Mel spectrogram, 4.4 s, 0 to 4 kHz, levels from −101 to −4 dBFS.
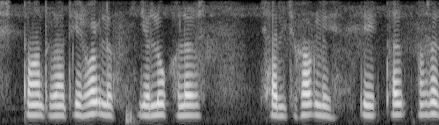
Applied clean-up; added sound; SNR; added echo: none; none; none; none.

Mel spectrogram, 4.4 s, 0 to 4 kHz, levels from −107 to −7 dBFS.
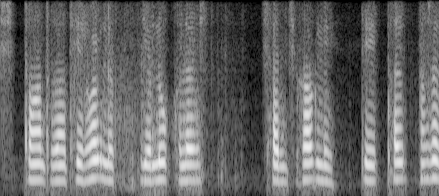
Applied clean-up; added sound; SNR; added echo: neural mask model RNNoise.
